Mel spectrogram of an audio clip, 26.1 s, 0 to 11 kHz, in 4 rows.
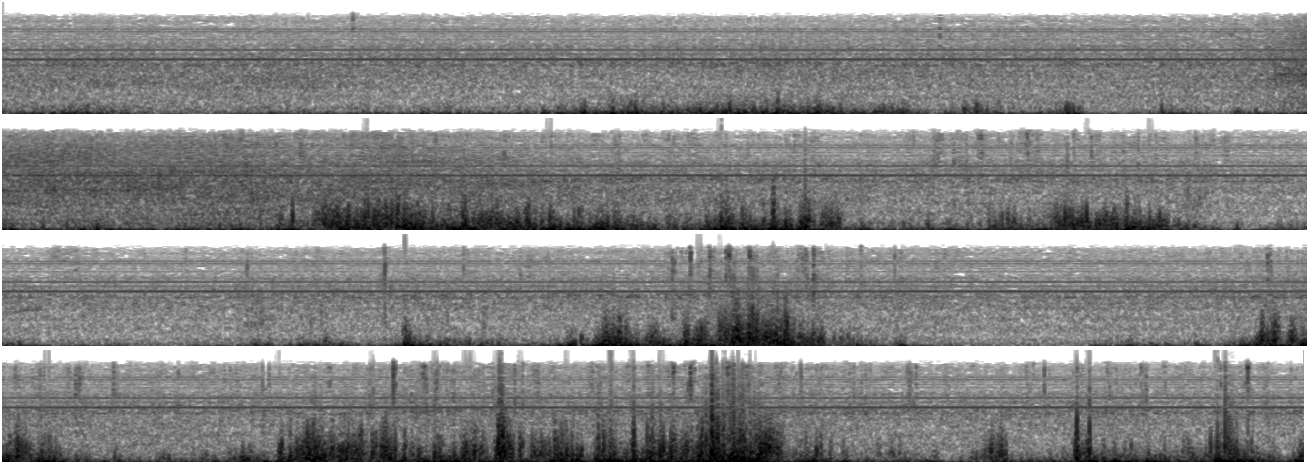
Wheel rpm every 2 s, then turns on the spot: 0, 0, 0, 0, 0, 0, 0, 0, 0, 0, 0, 0, 0.
none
